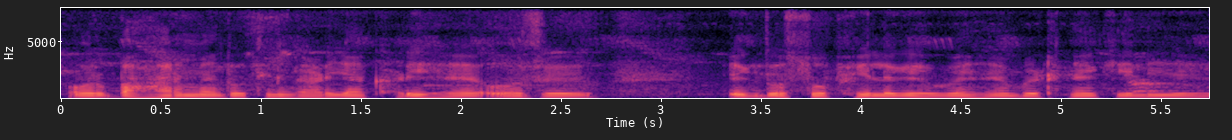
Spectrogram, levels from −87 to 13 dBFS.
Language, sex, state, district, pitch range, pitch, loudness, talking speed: Hindi, male, Jharkhand, Deoghar, 110-120 Hz, 115 Hz, -23 LUFS, 175 wpm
